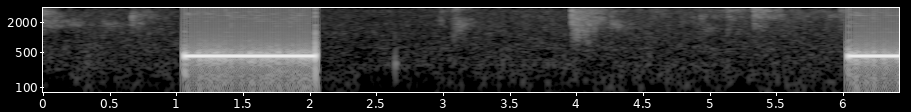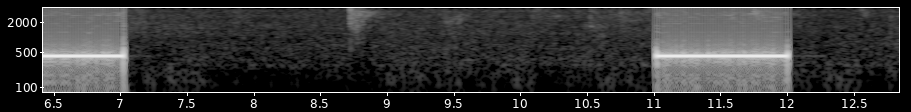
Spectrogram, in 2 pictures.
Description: Ringback tone (Europe, 425 Hz).
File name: out- -2003- - - .40721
